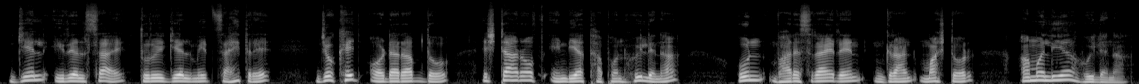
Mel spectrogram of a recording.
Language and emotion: Santali, neutral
